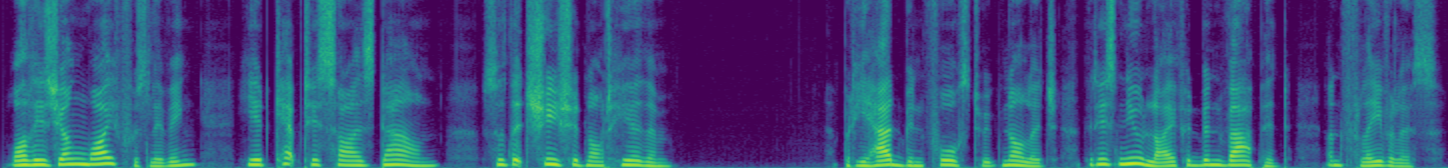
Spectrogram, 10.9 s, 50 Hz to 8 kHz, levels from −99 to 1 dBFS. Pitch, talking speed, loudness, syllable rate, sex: 205 Hz, 195 wpm, -18 LUFS, 5.2 syllables/s, female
